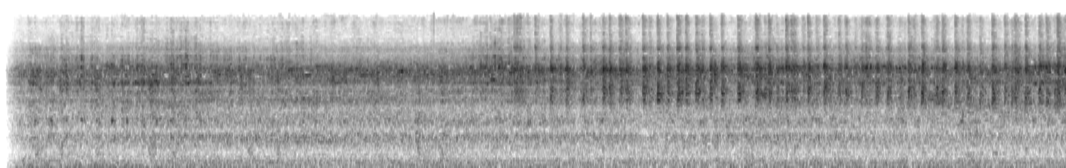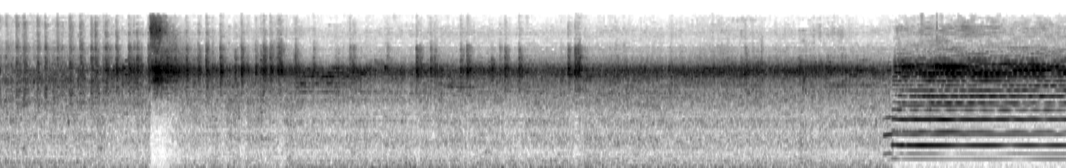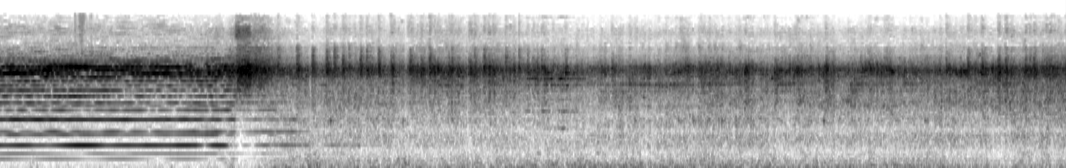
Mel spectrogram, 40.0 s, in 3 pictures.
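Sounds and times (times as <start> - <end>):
train wheels rumbling on rail: 0.0 - 39.9
clicks over rail joints: 5.5 - 20.8, 29.0 - 33.6.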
